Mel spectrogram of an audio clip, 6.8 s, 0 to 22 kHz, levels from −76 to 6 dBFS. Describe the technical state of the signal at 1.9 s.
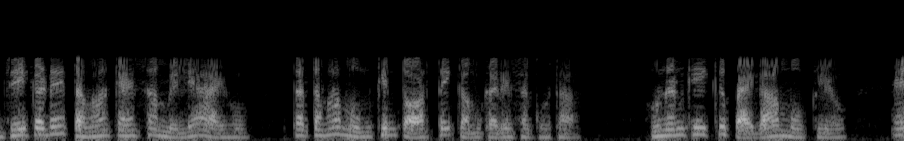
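At 1.9 s, as throughout, the speech sounds muffled and grainy, with nothing above 4.4 kHz. Likely Opus compression starved of bits: narrowed bandwidth, noise-filled bands.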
